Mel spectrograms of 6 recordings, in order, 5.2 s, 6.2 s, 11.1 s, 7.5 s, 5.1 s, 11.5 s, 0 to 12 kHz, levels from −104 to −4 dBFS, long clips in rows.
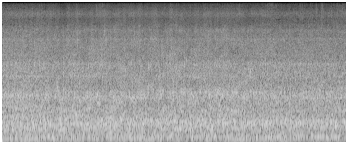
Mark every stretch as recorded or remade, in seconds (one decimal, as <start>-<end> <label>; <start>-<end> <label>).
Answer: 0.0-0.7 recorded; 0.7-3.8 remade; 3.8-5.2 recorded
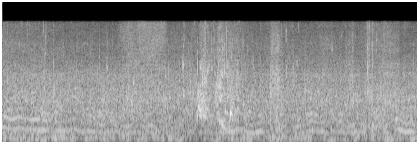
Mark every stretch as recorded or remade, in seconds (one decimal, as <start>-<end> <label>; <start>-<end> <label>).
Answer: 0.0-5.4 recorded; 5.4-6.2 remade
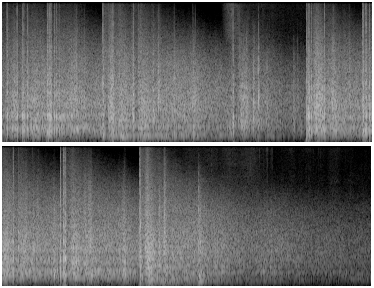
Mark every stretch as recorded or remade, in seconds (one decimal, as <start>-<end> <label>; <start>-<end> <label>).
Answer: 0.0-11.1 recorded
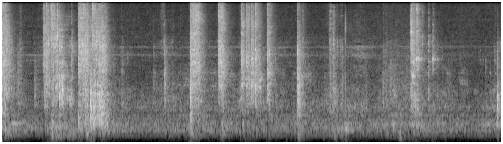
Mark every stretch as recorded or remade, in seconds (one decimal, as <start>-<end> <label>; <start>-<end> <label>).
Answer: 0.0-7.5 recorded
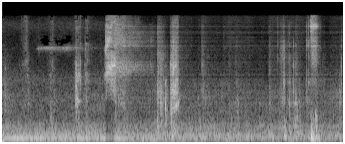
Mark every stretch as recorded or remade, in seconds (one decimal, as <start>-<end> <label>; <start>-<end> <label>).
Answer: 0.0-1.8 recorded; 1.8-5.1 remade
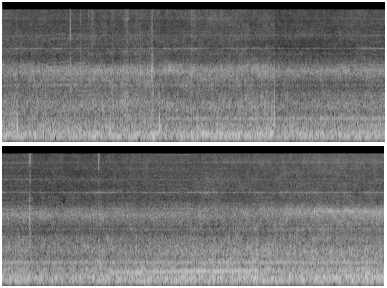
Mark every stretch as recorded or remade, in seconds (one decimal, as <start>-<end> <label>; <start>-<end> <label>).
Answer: 0.0-0.7 remade; 0.7-1.3 recorded; 1.3-5.5 remade; 5.5-6.3 recorded; 6.3-8.0 remade; 8.0-8.6 recorded; 8.6-11.5 remade

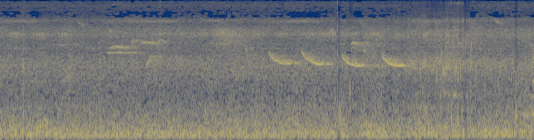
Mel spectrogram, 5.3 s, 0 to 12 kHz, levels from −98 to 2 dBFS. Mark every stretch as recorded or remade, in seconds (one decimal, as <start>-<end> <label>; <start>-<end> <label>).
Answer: 0.0-4.1 recorded; 4.1-4.7 remade; 4.7-5.3 recorded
